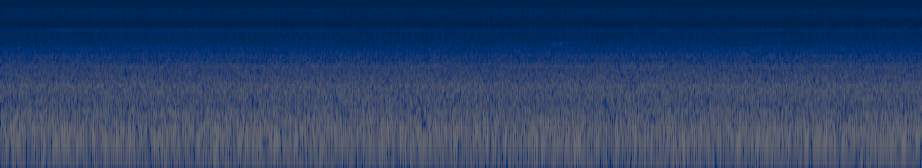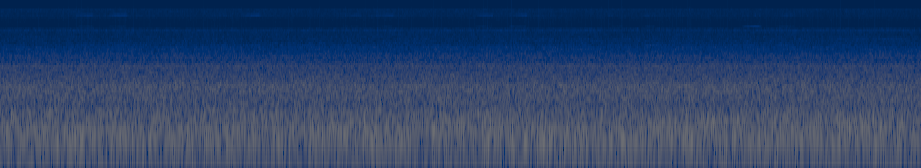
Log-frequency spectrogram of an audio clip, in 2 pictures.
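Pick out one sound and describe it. A car engine idles steadily with a low rumble from inside the car.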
